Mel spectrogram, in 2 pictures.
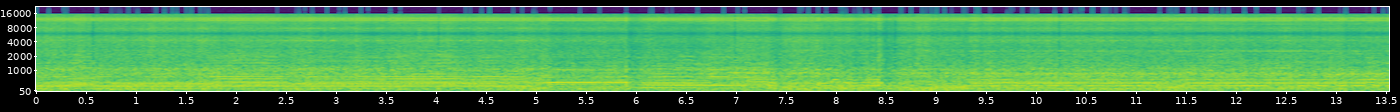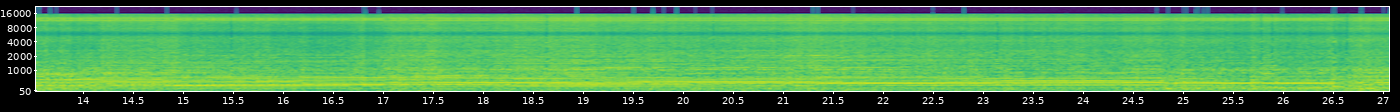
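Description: Wind and road noise rush steadily around the car.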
